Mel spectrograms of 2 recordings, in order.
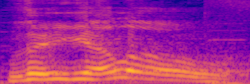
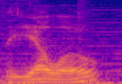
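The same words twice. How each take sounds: First: It is said loudly with dramatic energy. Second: It is said in a plain, undramatic way. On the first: The speaker calls it right. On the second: The speaker calls it wrong.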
